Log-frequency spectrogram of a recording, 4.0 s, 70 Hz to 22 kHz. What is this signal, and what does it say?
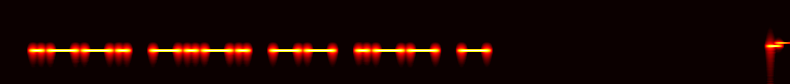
Morse code, heard as a keyed tone, about 27 wpm, 700 Hz. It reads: PCMWT
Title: Code Groups - 5 Letters - 28wpm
